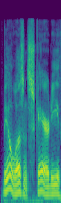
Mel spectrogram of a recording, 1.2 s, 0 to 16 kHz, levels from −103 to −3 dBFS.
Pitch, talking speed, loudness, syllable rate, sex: 125 Hz, 195 wpm, -14 LUFS, 5.3 syllables/s, male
